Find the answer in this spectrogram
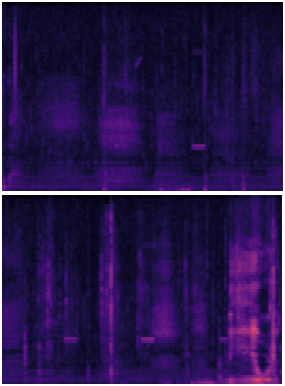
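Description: A steel ladle giving a few light, scattered clicks against a stone cooking pot and a plate while curry is served, with low rumbling handling noise between them.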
